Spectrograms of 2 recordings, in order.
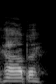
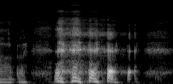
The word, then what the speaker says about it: Harbour: Keep saying his name wrong. Harbour, not Harper.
